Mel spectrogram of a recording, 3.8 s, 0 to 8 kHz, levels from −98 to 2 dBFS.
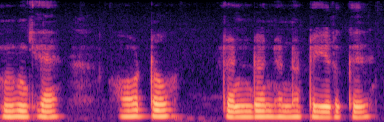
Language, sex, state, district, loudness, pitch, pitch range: Tamil, male, Tamil Nadu, Nilgiris, -16 LUFS, 140 Hz, 135-145 Hz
